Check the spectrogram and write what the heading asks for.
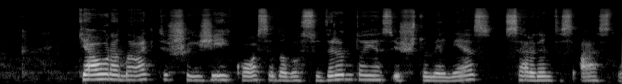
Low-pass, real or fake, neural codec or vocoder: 14.4 kHz; fake; vocoder, 44.1 kHz, 128 mel bands, Pupu-Vocoder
